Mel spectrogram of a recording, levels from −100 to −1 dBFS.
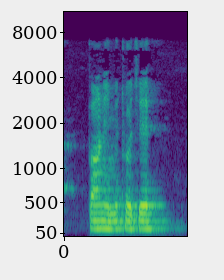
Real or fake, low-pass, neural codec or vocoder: real; 7.2 kHz; none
